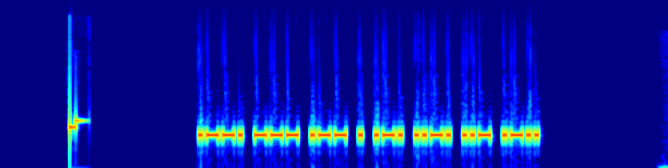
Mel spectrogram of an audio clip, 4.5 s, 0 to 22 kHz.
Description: Morse code, heard as a keyed tone, about 46 wpm, 700 Hz. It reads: POWERFUL
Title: Sentences from Top 1300 Words - New Word Drill Alt - 45wpm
